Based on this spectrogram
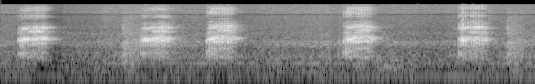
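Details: Toucan giving five harsh, croaking notes, each a short rasping burst, spaced roughly every half to one second over a steady low background hum.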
